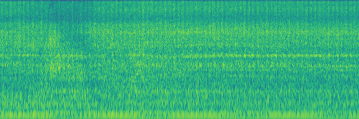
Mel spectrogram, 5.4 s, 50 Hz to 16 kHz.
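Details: Komatsu PC200-8 excavator after engine overhaul: smooth steady diesel idle with even low thrum, no knocking or misfire; sounds healthy.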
